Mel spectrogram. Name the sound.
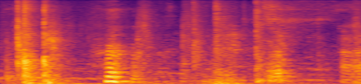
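door being closed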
